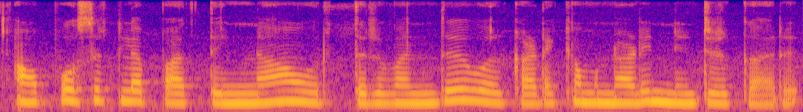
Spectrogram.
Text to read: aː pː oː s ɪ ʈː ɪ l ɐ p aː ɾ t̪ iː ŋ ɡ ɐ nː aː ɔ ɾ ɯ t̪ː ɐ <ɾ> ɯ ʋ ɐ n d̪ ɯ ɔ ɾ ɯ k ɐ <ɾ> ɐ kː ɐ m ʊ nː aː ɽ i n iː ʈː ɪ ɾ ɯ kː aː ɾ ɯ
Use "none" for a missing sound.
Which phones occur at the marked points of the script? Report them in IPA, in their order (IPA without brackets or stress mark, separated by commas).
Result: ɾ, ɽ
